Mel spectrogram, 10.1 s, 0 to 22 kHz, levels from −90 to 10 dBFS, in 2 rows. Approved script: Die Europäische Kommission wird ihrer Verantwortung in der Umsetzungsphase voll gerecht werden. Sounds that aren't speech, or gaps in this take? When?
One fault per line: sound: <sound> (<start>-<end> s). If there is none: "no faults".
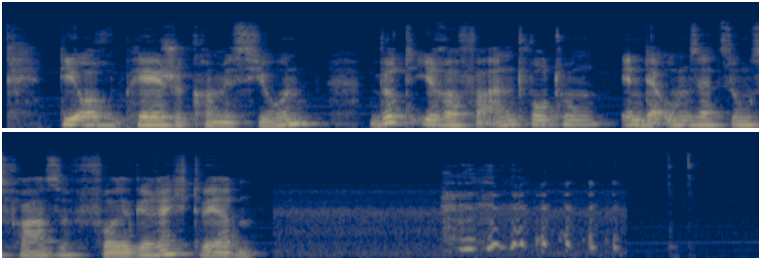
sound: laugh (7.9-9.2 s)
